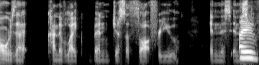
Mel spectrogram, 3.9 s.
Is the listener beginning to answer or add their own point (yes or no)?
yes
